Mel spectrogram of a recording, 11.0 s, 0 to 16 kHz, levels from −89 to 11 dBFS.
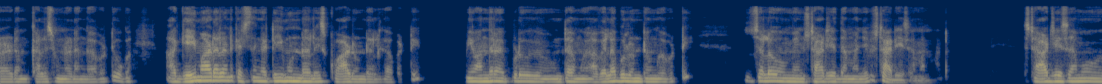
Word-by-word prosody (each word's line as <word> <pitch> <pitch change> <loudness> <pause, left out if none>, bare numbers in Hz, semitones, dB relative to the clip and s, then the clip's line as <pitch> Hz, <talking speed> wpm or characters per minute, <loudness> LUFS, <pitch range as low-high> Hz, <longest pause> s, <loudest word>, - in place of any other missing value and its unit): ఆడడం 120 +1 -4
కలిసుండడం 120 -1 0
గాబట్టి 120 +6 -9
ఒక 135 - -9 0.4
ఆ - - +1
గేమ్ 145 +5 +7
ఆడాలంటే 165 0 +4
ఖచ్చితంగా 140 0 0
టీముండాలి, 140 -3 +3
స్క్వాడుండాలి 115 -3 -3
గాబట్టి 110 - -12 0.5
మేవందరం 135 +2 +2
ఎప్పుడూ 135 +1 -2 0.3
ఉంటాము, 120 0 -1
అవైలబుల్ 140 +4 +2
ఉంటాం 125 -1 0
గాబట్టి 125 - -8 0.7
చలో! 150 0 +2 0.2
మేము 125 -1 -1
స్టార్ట్ 125 0 +1
జేద్దాం 120 -1 -2
అని 115 - -4
చెప్పి - - -4
స్టార్ట్ 95 -4 +1
చేసామనమాట. 85 -1 -13 0.8
స్టార్ట్ 125 0 +2
జేశాము 135 +1 +1
125 Hz, 145 wpm, -26 LUFS, 120-140 Hz, 0.8 s, గేమ్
